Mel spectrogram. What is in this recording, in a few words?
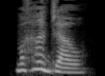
Go there - urdu; Simple Commands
